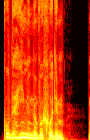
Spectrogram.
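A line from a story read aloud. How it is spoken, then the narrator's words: Breathed almost silently. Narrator (Russian): Выдохнула Ер почти беззвучно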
